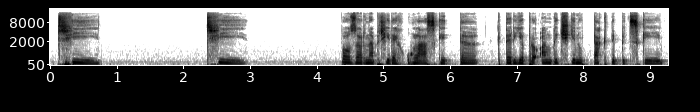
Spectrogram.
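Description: A woman giving a scripted English lesson to Czech speakers, slowly and carefully demonstrating the pronunciation of each word. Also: fairly low pitch. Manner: Czech-speaking teacher pronouncing English words. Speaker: English teacher.

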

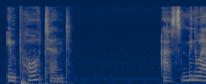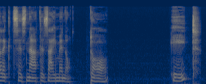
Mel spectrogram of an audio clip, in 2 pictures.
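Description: Low-voiced woman teaching English slowly. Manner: slow, deliberate enunciation of words to repeat. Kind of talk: language lesson with repetition drills.

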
